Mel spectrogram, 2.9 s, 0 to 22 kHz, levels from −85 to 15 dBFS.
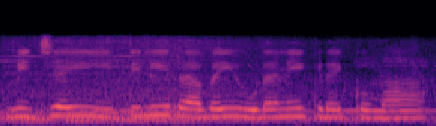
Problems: constant background noise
